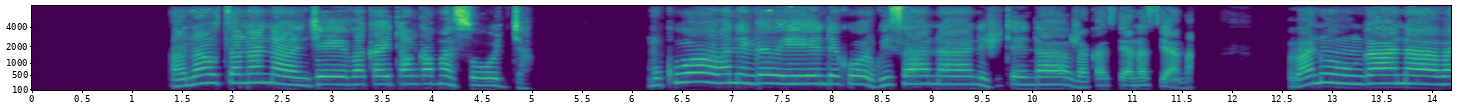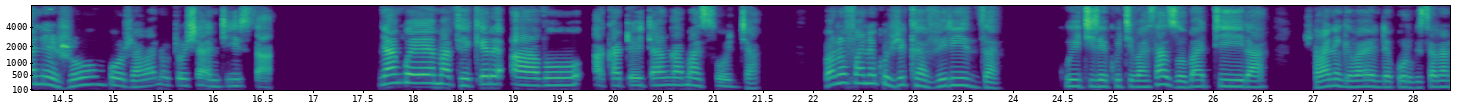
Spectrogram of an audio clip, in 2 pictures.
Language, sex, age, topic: Ndau, female, 36-49, health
